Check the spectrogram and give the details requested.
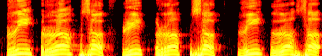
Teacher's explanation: मूर्धा, मूर्धा पर आपकी जीभ पड़ रही, तो ये इसलिए आपके किस में आ गए, मूर्धा, ट वर्ग के व्यंजन में।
